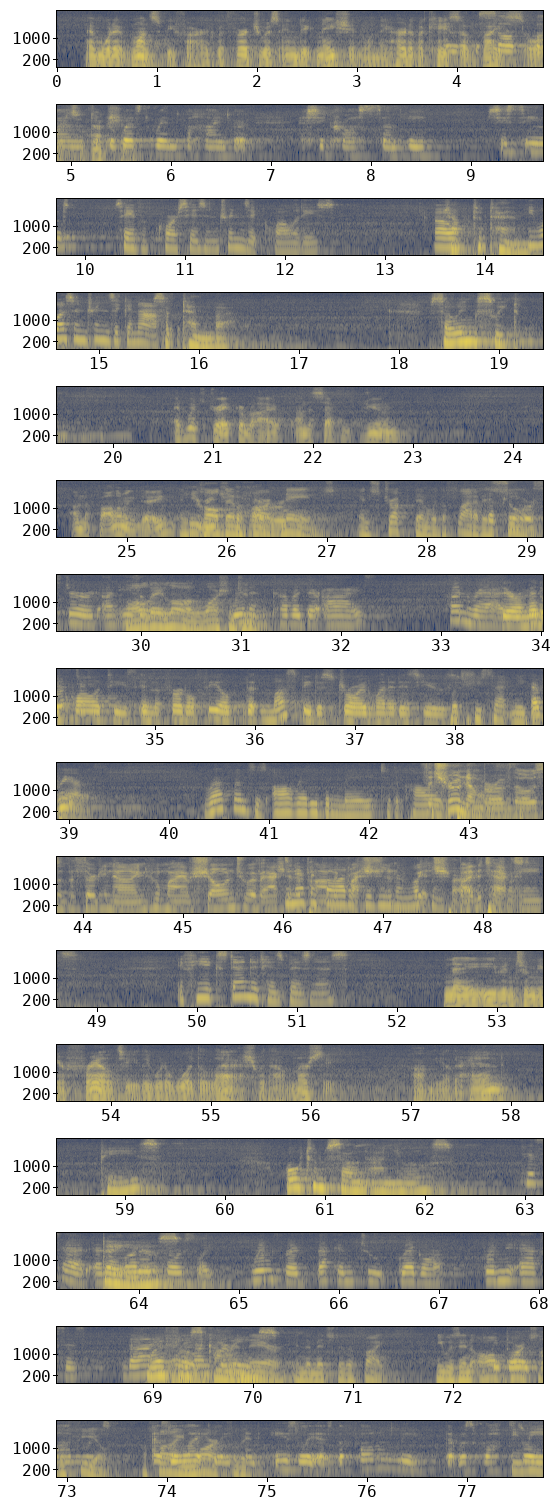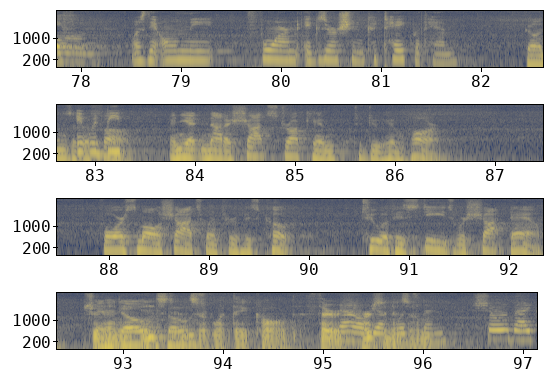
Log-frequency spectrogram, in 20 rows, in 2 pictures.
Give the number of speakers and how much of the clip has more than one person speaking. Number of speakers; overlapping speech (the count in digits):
10, about 24%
